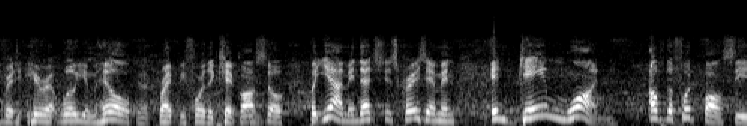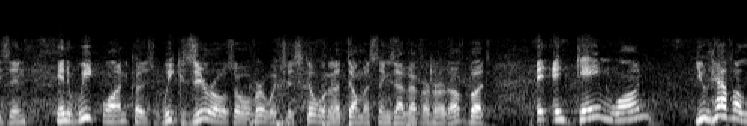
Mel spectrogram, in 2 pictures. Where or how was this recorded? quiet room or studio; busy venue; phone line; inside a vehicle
busy venue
